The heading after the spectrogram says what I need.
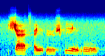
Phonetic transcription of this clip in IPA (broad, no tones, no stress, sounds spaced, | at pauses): ç æː t͡sʼ ɛ ɲ ɗ yː ç ɓ iː ɲ b uː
